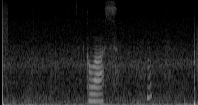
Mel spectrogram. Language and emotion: Russian, positive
